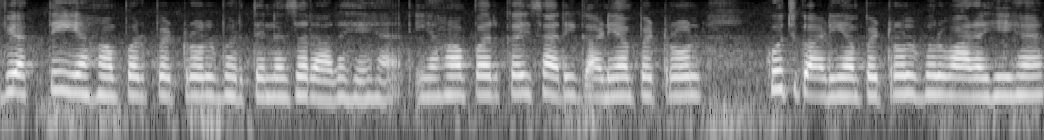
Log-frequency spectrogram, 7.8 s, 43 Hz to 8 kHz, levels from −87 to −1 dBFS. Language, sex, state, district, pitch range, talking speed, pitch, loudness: Hindi, female, Haryana, Rohtak, 220-235 Hz, 160 wpm, 230 Hz, -15 LUFS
